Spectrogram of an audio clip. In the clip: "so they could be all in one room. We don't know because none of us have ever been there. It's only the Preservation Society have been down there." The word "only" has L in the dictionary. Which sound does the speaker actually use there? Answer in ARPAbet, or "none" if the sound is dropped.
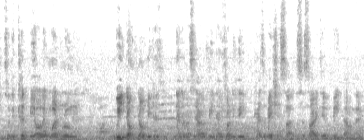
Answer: none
